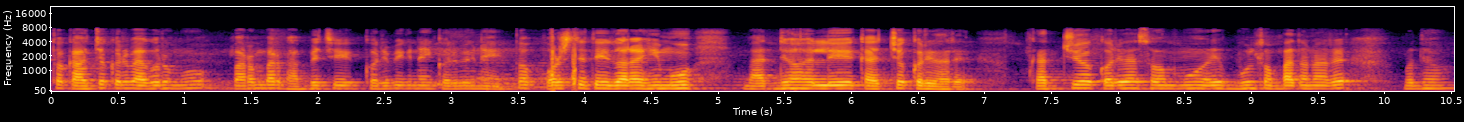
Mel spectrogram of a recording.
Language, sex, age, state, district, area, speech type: Odia, male, 18-30, Odisha, Rayagada, urban, spontaneous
